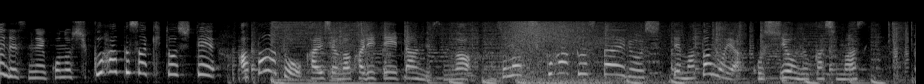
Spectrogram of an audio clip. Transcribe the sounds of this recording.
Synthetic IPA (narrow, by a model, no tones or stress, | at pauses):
ed̪e̞sɨne̞ko̞no̞ɕɨ̥kɯ̟hakɯ̟sakʲi̥t̪o̞ɕi̥t̪e̞apaːt̪o̞kaiɕaɡakaɾʲit̪e̞it̪ãnd̪e̞sɨɡaso̞no̞ɕɨ̥kɯ̟ɦakɯ̟sɨ̥t̪aiɾɯ̟o̞ɕi̥t̪ːe̞mat̪amo̞ja̰ko̞ɕio̞nɯ̟kaɕimasɨ̥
